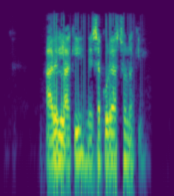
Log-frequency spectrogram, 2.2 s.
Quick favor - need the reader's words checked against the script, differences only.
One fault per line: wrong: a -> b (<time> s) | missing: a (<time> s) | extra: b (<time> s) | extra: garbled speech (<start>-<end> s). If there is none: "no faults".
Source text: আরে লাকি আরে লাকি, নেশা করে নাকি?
missing: আরে লাকি (1.0 s)
extra: আসছো (1.4 s)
